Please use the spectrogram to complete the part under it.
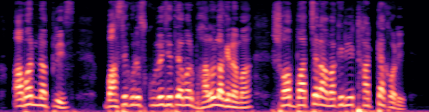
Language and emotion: Bengali, fearful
